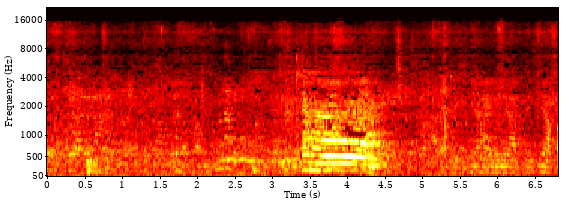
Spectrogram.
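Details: Cattle, described as among the largest around now, at a livestock market in Kudus, Central Java, Indonesia: a single drawn-out, harmonic-rich moo lasting about a second, amid crowd chatter, speech and background music.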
